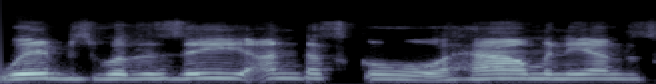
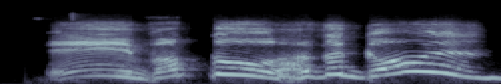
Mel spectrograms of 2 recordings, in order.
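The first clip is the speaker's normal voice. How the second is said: put-on Mexican gangster accent, raised and slow; 7 semitones higher, 6 dB louder than usual. Showing an impression when asked to do it: mexican gangster voice. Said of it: "a Mexican gangster".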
